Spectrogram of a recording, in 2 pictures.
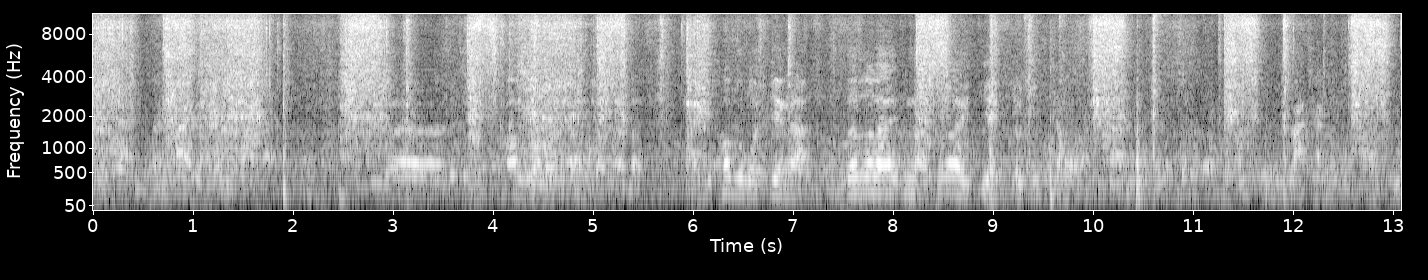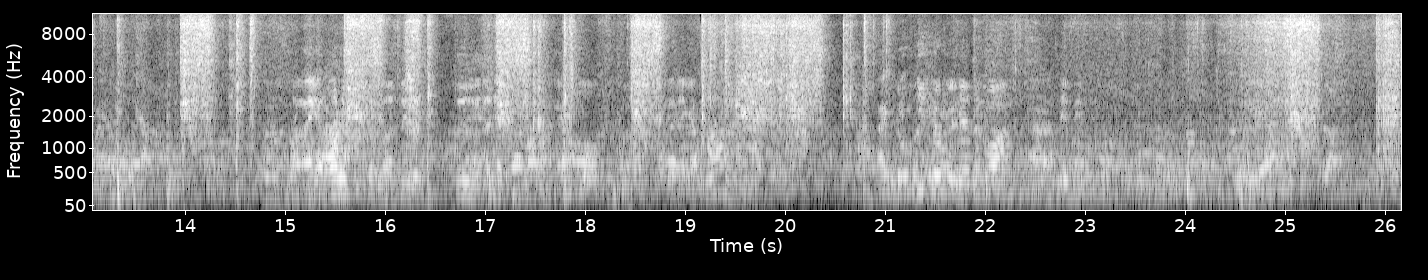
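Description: Packing tape screeches in loud bursts as it is pulled off a dispenser.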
